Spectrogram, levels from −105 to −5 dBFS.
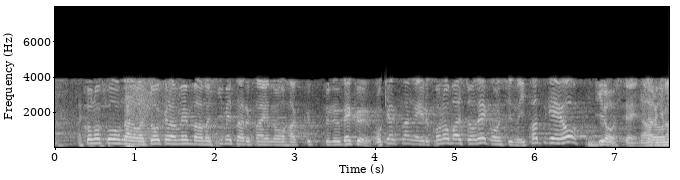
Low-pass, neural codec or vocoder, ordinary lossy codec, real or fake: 7.2 kHz; none; AAC, 16 kbps; real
